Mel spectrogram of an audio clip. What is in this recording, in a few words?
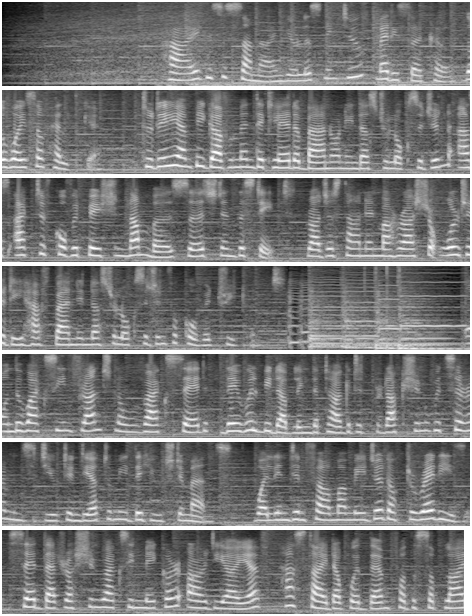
english news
